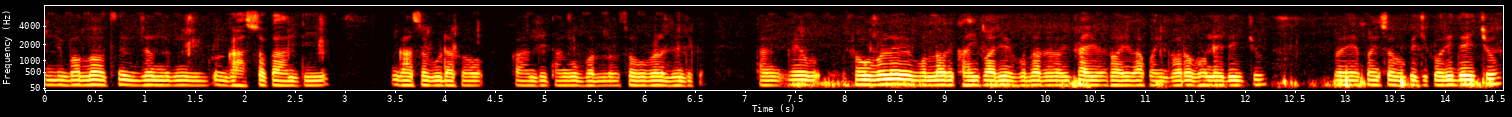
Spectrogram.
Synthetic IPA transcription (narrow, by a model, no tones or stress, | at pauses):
ɔnt̪ibɔlɔd͡ʒɔ | ɡʱãsɔkaant̪i | ɡʱãsɔɡuɽakɔ | kaant̪it̪aŋkubʱɔlsɔbubeɭed͡ʒɔnt̪i | t̪aŋeusɔbubeɭebɔlɔɾekʰaipaɾibɔlɔɾekʰajɾɔɦebapaĩɡʱɔɾɔbʱɔndajd̪ejt͡ʃʰu | ɔepaĩsɔbukit͡ʃʰikɔɾid̪ejt͡ʃʰu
